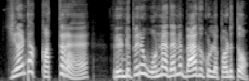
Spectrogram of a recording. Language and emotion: Tamil, angry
